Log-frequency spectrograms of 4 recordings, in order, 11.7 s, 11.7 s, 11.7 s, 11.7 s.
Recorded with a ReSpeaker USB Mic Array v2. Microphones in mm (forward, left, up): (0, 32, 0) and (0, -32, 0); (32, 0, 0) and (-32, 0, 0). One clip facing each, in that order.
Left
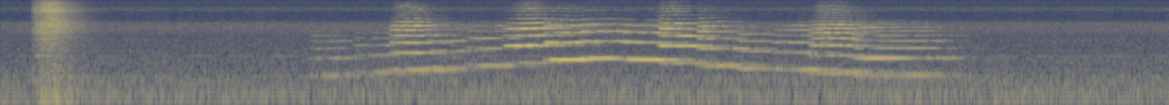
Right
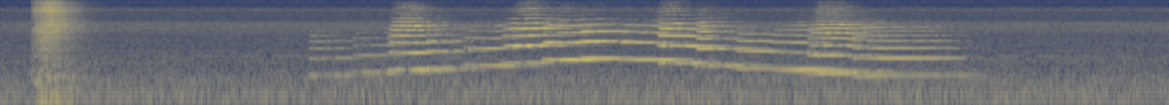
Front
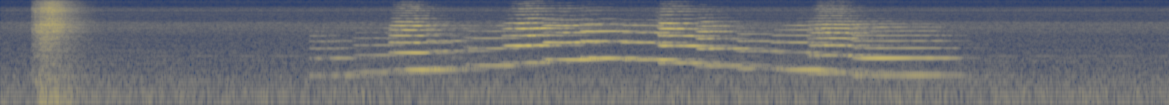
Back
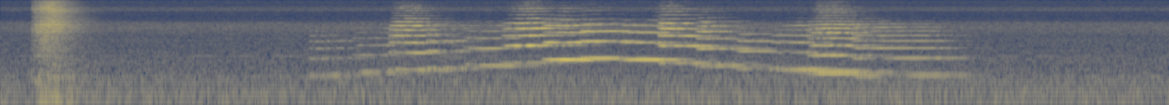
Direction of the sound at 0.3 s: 105° right.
